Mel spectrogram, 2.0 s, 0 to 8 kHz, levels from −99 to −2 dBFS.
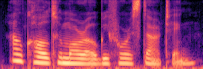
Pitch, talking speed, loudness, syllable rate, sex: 180 Hz, 150 wpm, -16 LUFS, 5.6 syllables/s, female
